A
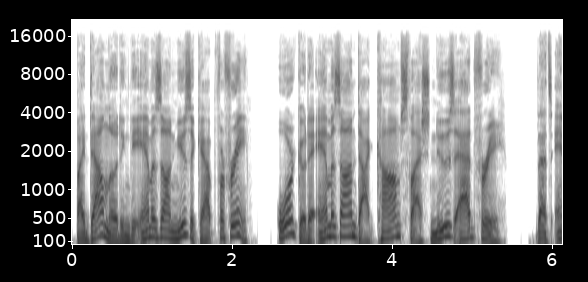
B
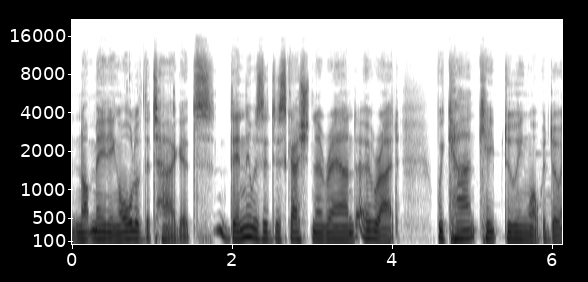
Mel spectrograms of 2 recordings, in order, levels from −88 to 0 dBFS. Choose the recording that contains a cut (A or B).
B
